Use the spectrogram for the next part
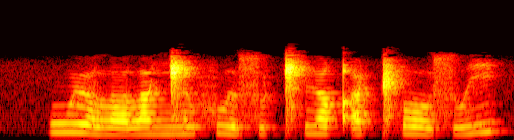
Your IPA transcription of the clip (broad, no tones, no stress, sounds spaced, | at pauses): w ʉ lˠ ɵ lˠ ɨ ŋ͡ǁ ɨ xʷ e sʷ ɨ ǁʰ ɨ u̯ qʼ ʉ ǁʰ o sʷ i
